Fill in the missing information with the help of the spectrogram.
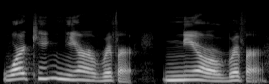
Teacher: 혀끝이 천장에 닿지 않게 river라고 소리 내 주시면 굉장히 자연스럽습니다.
